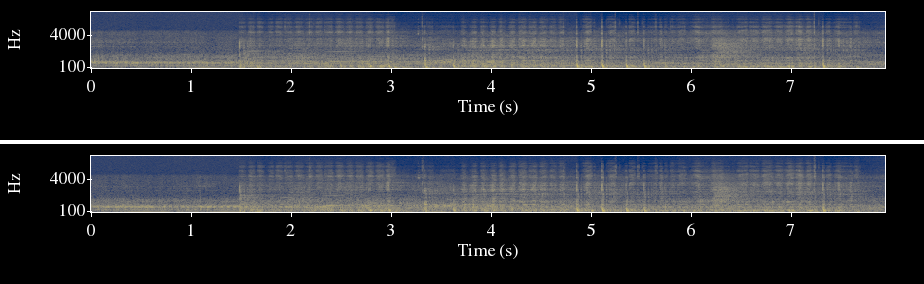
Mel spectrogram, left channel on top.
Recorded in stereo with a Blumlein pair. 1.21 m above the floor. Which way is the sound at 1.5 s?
5° left.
